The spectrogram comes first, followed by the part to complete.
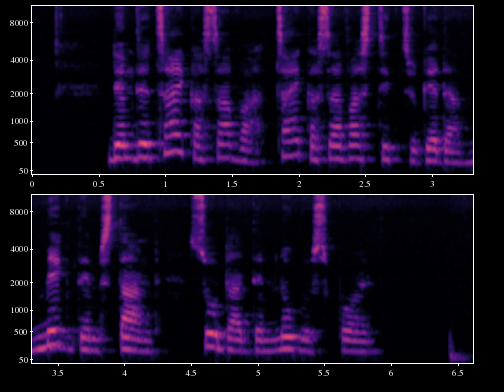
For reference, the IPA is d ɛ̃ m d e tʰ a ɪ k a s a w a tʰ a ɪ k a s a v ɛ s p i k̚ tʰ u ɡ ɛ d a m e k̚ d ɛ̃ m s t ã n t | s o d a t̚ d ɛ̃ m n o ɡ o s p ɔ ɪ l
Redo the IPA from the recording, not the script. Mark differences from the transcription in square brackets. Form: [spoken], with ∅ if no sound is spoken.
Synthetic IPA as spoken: d ɛ̃ m d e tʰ a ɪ k a s a [v] a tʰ a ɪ k a s a v [a] s [t] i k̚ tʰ u ɡ ɛ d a m e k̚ d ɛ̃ m s t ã n [d] | s o d a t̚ d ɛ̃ m n o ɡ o s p ɔ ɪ l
